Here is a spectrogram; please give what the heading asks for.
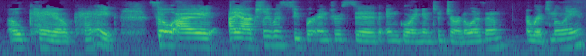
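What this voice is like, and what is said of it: Hoarse, husky voice. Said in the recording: “I woke up with a bit of a sore throat, so don't mind my sexy voice”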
